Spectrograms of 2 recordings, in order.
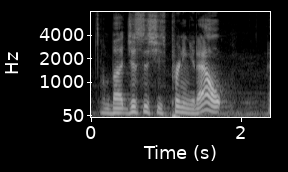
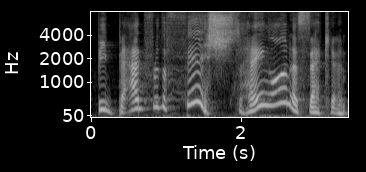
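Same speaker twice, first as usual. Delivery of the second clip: much higher, drawn out on "fish"; high-pitched protest; 10 semitones higher than usual. Retold or imitated. Scully holding off the impatient agent, high-pitched protest. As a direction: stall with an exaggerated high objection.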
